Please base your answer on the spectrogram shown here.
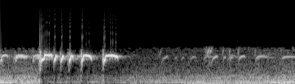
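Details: Night call of a female zebra dove summoning a male: a loud burst of rapid, rolling staccato coos, followed by softer scattered coo notes trailing off over constant low rumbling noise.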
